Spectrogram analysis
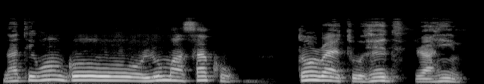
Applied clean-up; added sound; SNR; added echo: neural mask model Resemble Enhance denoiser.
